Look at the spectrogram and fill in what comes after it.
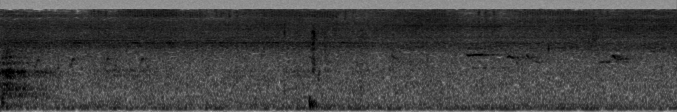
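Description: Quiet outdoor background hiss with a few brief, faint high chirps from small birds in the second half, and a single soft click a little after two seconds.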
